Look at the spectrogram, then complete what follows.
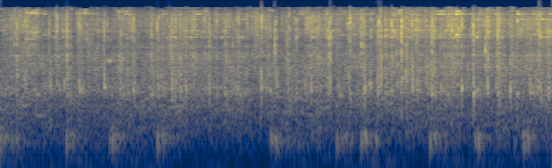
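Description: Horses' hooves clip-clopping on an asphalt street: a team of draft horses pulling a wagon, many overlapping hoof strikes.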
